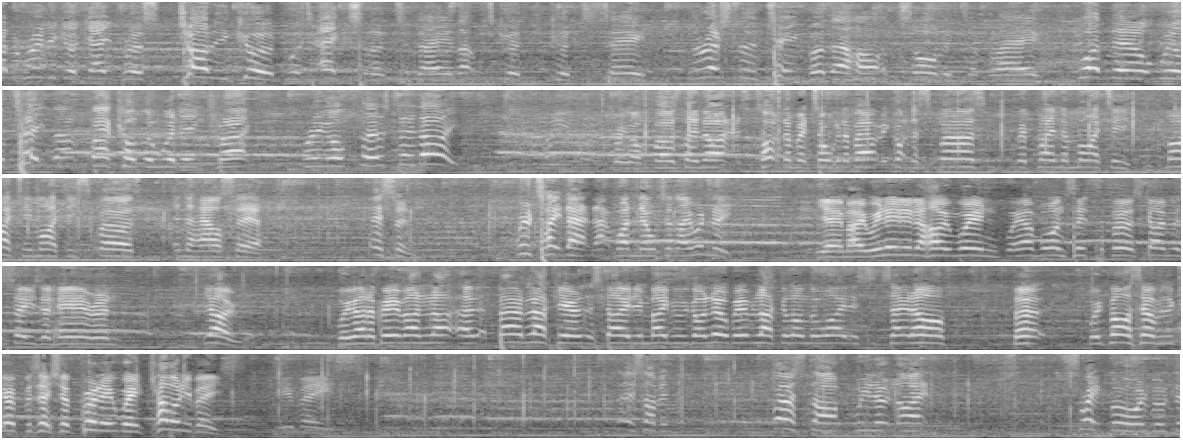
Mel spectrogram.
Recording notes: Post-Match Podcast from the Stand and Pub. We spoke to both Brentford and Everton fans in the stands and in the pub after the match.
